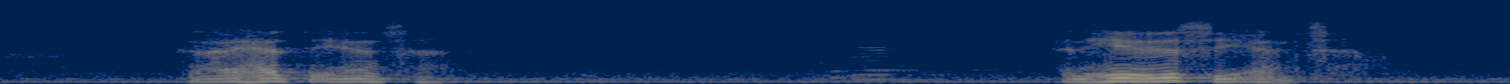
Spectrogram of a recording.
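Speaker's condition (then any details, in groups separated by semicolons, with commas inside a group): Parkinson's disease; Parkinson's attacks muscles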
